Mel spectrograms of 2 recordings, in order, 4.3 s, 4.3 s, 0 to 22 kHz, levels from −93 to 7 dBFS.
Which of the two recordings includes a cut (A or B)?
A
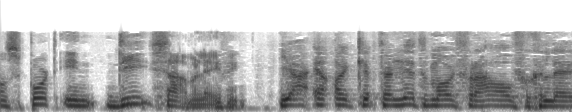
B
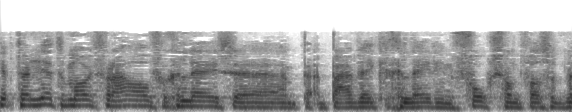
A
